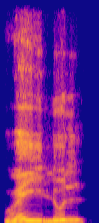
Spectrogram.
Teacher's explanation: لام کو ہم دوسرے لام کے ساتھ ملا کر پڑھیں گے۔ یہاں پر ادغام یار معلوم بلا غنہ ہوگا۔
